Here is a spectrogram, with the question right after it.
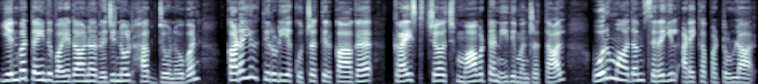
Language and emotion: Tamil, neutral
